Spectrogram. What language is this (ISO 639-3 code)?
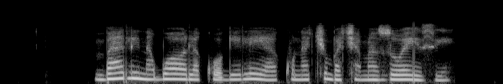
swa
